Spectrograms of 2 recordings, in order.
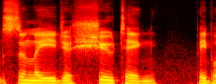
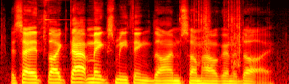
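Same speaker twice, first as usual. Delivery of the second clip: ordinary talk, nothing marked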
